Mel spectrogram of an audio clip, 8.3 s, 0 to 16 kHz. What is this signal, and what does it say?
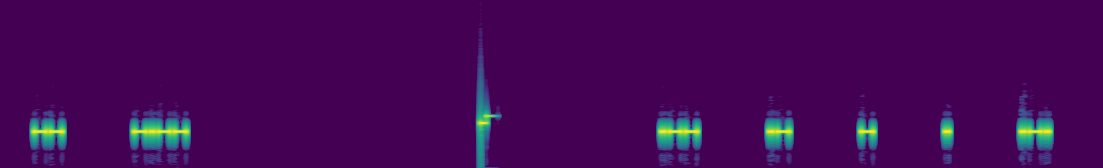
Morse code, heard as a keyed tone, about 40 wpm, spaced as for 14 wpm, 690 Hz. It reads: MY WATER
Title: 6x Character Spacing - Top 100 Words - 40wpm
